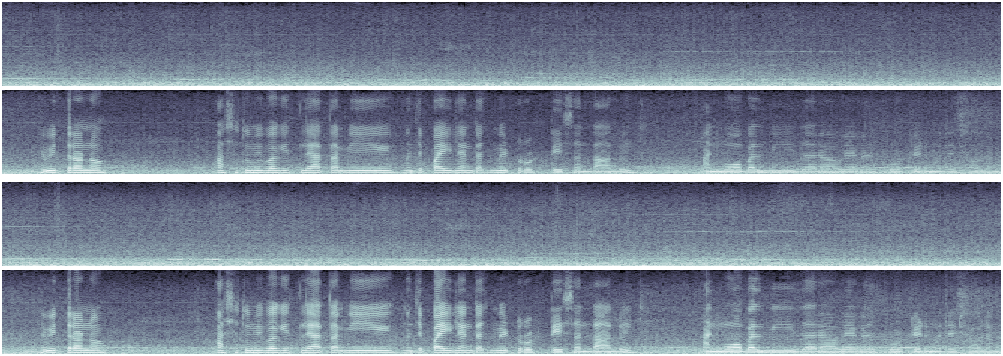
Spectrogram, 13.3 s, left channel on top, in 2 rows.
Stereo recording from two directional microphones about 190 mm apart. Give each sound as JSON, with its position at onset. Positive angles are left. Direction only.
{"t": 6.9, "sound": "speech", "side_deg": 20}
